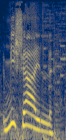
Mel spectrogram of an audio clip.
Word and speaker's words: Meechaile: Michael, comme Michel, mais M-E-E-C-H-A-I-L-E.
